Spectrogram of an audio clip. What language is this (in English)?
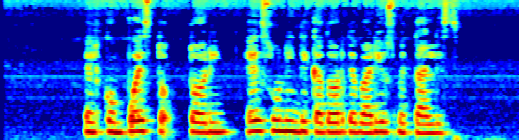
Spanish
